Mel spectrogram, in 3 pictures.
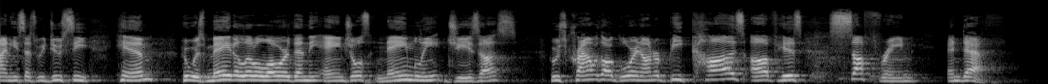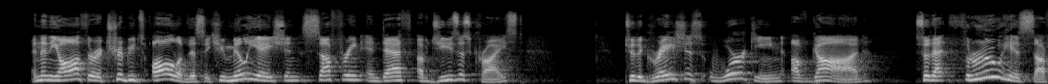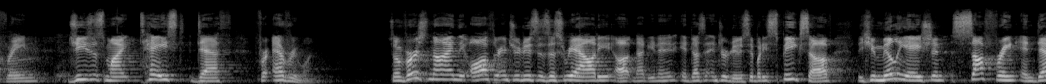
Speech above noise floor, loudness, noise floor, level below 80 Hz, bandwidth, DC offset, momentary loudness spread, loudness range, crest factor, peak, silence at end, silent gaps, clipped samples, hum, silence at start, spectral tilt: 50 dB; -21 LUFS; -72 dBFS; -68 dBFS; 14.5 kHz; under 0.1%; 11 LU; 4 LU; 20 dB; -4 dBFS; 0 s; none; under 0.1%; none; 0 s; -3.5 dB/octave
